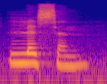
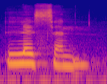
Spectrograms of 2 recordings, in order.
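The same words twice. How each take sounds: First: The t sound is silent. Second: The t sound is silent.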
